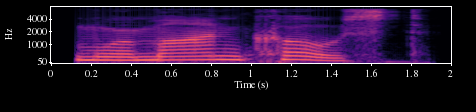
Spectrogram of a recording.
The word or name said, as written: Murman Coast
